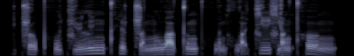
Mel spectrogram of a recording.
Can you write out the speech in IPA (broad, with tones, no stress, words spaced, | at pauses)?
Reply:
ʈ͡ʂɤ˧˥pʰu˧˥t͡ɕy˧˥ li˥ŋt̪ʰi˥˩ ʈ͡ʂa˧˥nlwä˥ t̪ʊ˥ŋpʰwə˨nxwä̰˨˩ t͡ɕi˥ɕjɑ˨ŋt̪ʰɤ˥˩ŋ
